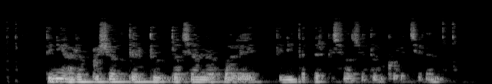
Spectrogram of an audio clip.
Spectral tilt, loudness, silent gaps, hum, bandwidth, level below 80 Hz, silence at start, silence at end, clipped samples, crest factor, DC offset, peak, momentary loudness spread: -7 dB/octave; -25 LUFS; none; none; 7.8 kHz; -58 dBFS; 0.45 s; 0.35 s; under 0.1%; 16 dB; under 0.1%; -8 dBFS; 12 LU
